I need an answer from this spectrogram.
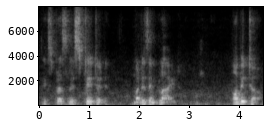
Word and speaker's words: obiter: Obiter, here in terms of pronunciation, R is silent, here refers to something said in passing.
